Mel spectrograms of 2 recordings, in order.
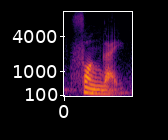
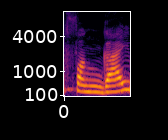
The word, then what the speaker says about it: fungi: इसे हम फंगाई pronounce भी कर सकते हैं एज पर अमेरिकन इंग्लिश, और इसे हम फंगी भी कह सकते हैं एज पर ब्रिटिश इंग्लिश। तो चिल मारो, दोनों ही करेक्ट है।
